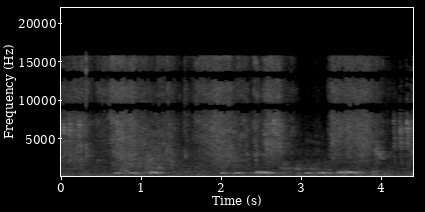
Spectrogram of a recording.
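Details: On a very windy day a spotted dove gives three clear cooing phrases, each a short run of mellow notes about a second and a half apart, over steady rumbling wind.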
